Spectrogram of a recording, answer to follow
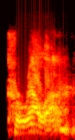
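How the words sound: The name is said with an American pronunciation. "That's how the Americans pronounced his name"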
